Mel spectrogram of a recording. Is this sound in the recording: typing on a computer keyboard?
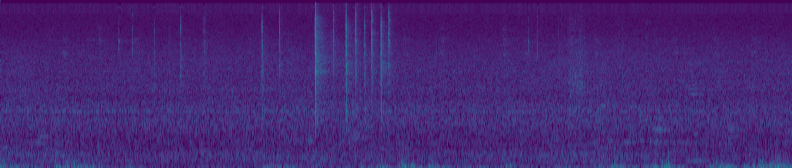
yes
